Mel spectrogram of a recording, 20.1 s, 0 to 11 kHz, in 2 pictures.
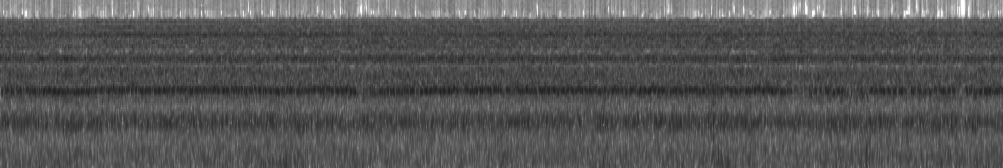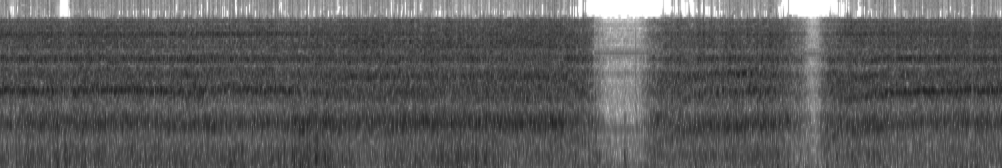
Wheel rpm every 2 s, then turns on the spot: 230, 230, 230, 230, 230, 230, 220, 190, 120, 190.
none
